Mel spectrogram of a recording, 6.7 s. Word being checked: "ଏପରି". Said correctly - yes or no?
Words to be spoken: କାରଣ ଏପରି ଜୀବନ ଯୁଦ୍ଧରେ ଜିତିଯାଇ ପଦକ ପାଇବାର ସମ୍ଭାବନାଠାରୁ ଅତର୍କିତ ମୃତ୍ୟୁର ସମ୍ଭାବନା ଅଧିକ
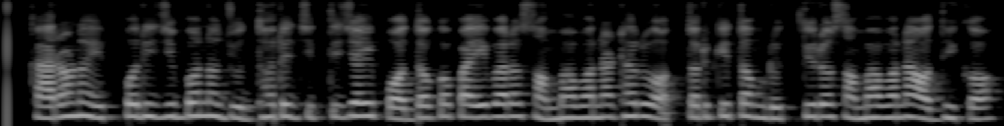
yes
